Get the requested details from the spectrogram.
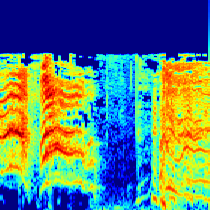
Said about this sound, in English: So you can tell from the scream that was my daughter.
